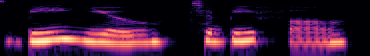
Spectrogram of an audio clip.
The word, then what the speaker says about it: BU2BFULL: my company name is be you to be full hypnosis and coaching it is spelled awkwardly because it's you know the letter b the letter u the number two and then full but the reason i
